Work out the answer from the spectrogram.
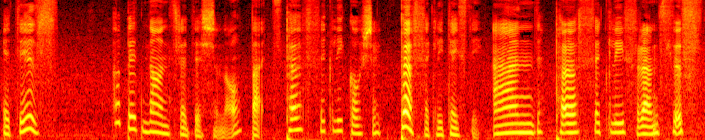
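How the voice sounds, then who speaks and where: A woman's voice: mid-range voice, sing-song, slow. A woman playing a fond, opinionated, wry older aunt in mourning, in radio play dialogue. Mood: wry, nostalgic.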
